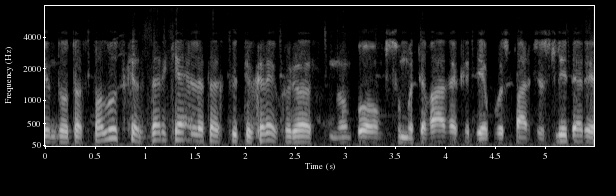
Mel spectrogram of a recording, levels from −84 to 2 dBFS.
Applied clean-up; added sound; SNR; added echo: neural separator model SepFormer DNS4.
